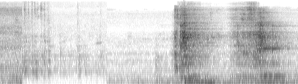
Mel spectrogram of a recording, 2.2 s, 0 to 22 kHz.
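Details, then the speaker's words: MBK 51 with Gilardoni 70cc cylinder and piston, engine that won't start, piston slid through bore by hand: two gritty rasping scrapes from aluminium-like dust in the cylinder; ring end gap appears large. "Déjà ça fait un sale bruit quand je passe le piston dans le cylindre là, j'aime pas ce bruit là. Hein. Il y a de la poussière là qui racle."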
